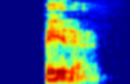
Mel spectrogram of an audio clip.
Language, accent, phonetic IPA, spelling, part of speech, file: Catalan, Valencia, [ˈpe.ɾa], pera, noun, LL-Q7026 (cat)-pera.wav
- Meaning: 1. pear (fruit) 2. goatee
